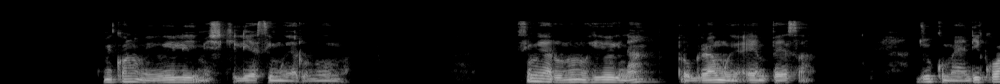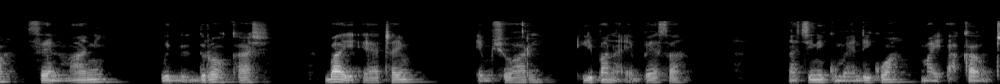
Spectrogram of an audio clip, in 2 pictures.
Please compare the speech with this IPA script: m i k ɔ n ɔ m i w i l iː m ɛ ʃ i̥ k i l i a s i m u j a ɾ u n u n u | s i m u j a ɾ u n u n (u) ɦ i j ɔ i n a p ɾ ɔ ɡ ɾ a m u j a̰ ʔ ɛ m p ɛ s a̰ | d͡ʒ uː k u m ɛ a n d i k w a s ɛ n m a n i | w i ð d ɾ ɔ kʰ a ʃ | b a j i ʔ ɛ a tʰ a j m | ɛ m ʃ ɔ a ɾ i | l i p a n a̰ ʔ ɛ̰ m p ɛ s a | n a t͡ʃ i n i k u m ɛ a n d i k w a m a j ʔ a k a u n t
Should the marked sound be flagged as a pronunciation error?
no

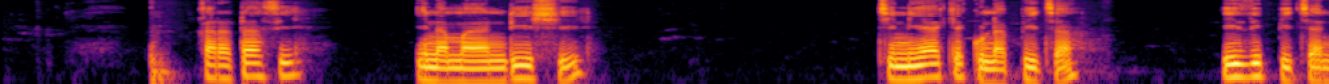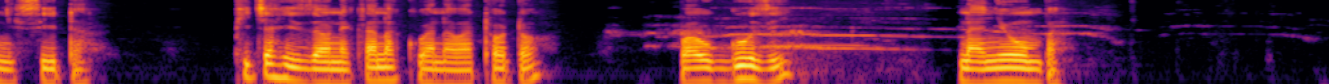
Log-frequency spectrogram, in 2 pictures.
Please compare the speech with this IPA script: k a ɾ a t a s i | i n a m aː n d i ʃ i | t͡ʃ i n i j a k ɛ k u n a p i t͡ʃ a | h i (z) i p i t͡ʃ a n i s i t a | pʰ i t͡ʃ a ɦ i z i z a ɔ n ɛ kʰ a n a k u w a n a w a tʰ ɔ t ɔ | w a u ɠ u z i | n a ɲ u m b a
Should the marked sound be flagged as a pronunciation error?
no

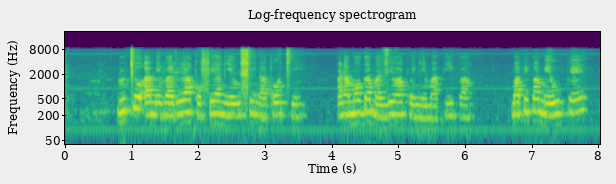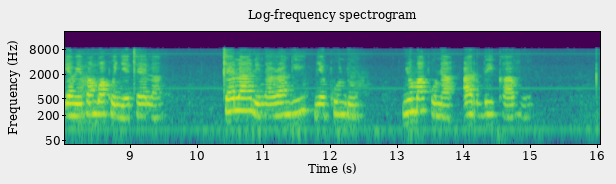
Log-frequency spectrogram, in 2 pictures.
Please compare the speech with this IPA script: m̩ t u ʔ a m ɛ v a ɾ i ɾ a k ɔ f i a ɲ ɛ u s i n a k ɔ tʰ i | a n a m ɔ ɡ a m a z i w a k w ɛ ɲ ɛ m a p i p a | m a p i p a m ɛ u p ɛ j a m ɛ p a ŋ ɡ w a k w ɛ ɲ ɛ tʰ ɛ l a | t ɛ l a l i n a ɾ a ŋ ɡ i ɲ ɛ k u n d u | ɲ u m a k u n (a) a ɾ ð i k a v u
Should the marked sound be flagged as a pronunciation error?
no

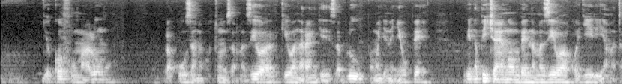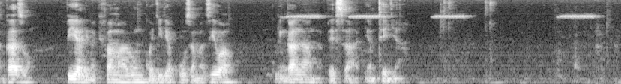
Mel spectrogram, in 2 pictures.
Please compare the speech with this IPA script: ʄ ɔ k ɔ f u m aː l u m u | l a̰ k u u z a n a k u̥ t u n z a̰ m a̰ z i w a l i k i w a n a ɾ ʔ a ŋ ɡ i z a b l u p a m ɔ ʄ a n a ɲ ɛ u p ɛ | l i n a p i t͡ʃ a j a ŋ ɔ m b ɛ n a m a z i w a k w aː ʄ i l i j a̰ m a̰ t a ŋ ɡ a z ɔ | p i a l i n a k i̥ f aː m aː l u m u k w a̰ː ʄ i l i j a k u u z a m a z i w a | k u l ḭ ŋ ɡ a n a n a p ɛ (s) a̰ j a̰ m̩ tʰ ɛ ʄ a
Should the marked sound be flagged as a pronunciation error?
no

